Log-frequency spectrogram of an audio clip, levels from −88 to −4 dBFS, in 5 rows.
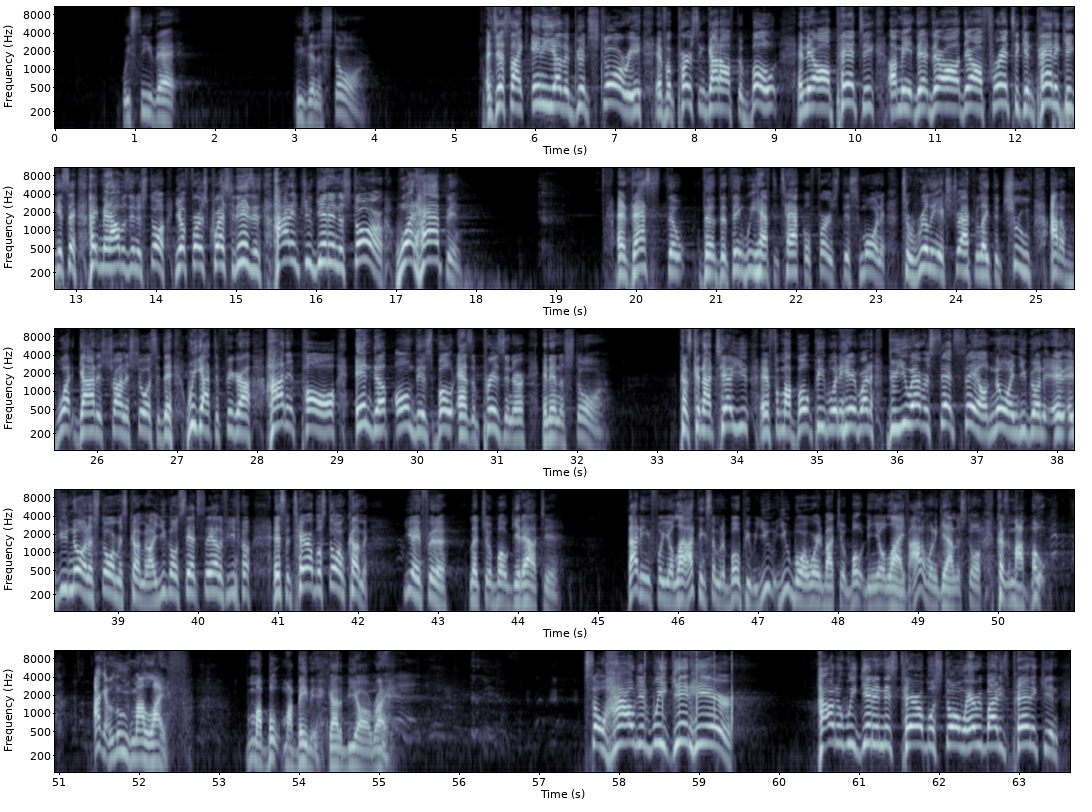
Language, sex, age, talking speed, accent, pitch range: English, male, 30-49, 210 wpm, American, 190-275 Hz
